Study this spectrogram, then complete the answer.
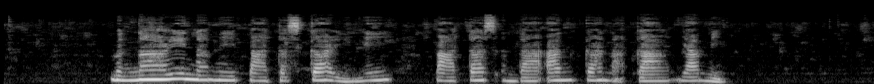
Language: Taroko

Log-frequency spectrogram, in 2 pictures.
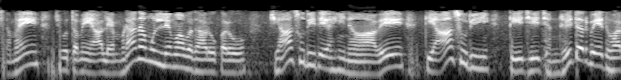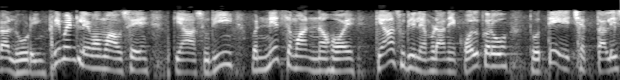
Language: Gujarati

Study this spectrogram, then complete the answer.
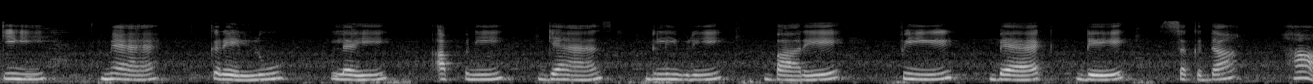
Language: Punjabi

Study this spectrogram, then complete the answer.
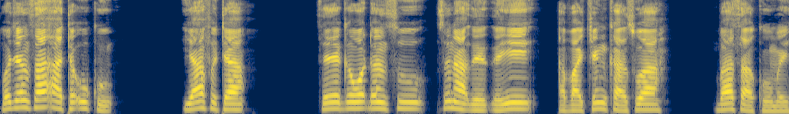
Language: Hausa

